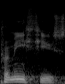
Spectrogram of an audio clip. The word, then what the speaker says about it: Prometheus: About it's a translation of that poem, but reset in Northern England, and he says it's pronounced Prometheus to rhyme with Zeus because it ends EUS.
